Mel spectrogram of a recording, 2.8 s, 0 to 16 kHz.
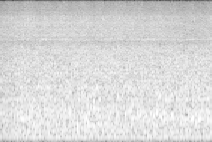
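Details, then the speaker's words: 1995 Oldsmobile 88 3800 Series II V6 after fixing a crank no-start caused by no fuel delivery: settles into a steady, even idle with no misses, stumbles or knocks; running normally. "nothing like the sound of a 3,800 running as it should"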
